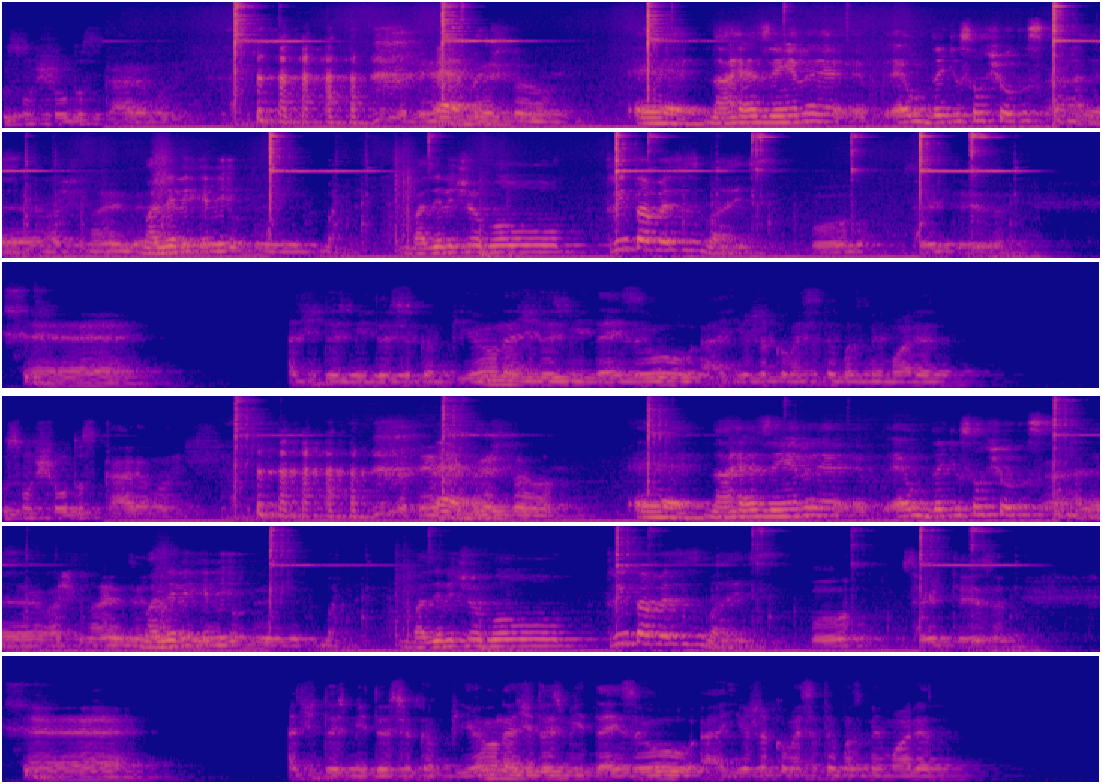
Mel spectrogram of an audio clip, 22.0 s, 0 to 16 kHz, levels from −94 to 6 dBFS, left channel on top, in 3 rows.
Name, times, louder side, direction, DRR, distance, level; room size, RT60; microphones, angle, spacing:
voice 1, 0.0-1.6 2.8-3.7 6.9-9.5 12.7-13.0 13.3-15.5 16.5-20.8, right 1 dB, 80° right, 0 dB, 4.0 m, -47 dB
sound 1, 0.7-14.2, left 11 dB, 90° left, 1.0 m, -44 dB
voice 2, 1.7-3.2 4.2-7.3 8.2-8.9 9.4-9.5 9.9-12.4 14.7-14.9, left 1 dB, 30° left, 5 dB, 2.0 m, -41 dB
20.5 x 7.4 x 7.8 m, 0.73 s
head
